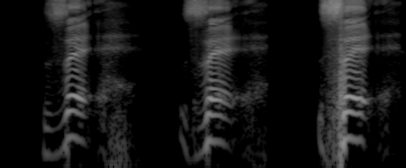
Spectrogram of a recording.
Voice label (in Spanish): elote, Zapoteco, santo domingo albarradas; comestibles; INALI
